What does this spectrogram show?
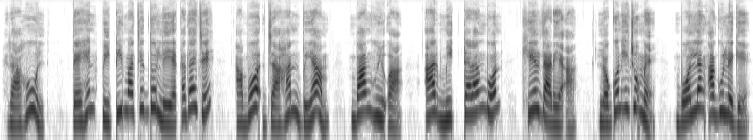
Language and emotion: Santali, surprised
